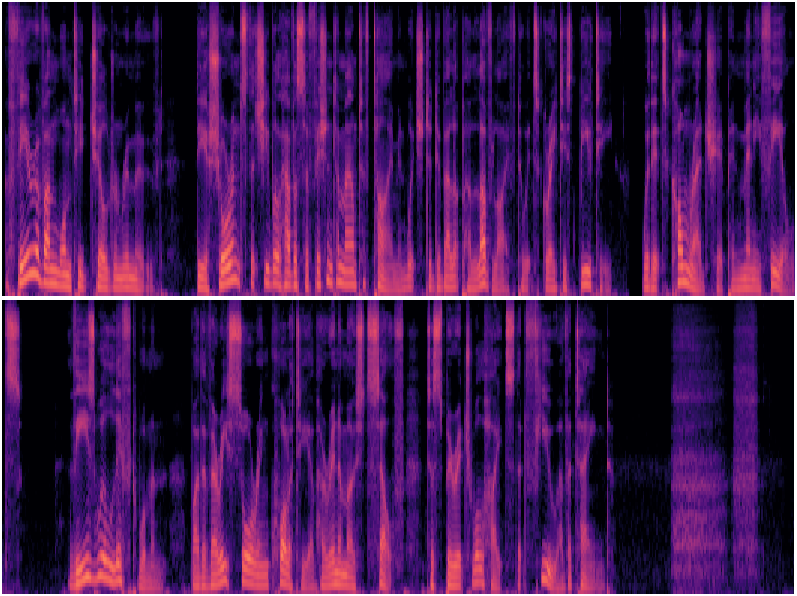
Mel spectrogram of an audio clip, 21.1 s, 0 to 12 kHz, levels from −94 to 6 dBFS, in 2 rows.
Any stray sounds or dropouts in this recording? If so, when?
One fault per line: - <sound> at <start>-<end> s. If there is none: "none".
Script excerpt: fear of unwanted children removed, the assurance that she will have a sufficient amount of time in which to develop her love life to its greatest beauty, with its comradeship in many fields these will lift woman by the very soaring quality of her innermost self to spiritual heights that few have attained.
- breath at 19.5-20.9 s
